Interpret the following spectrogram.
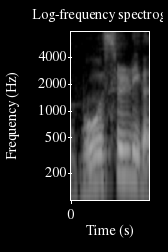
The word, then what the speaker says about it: mostly: 뭐 대부분의 이란 뜻을 가진 여기다 ly를 붙이면 이게 most하고 STL이 겹치면 또 T를 발음 안 하는 게 있어요. 그래서 mostly가 됩니다. 여기 T가 있지만 발음 거의 안 합니다.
